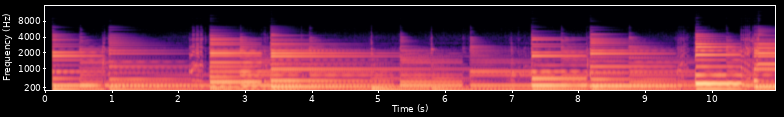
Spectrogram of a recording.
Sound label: Guitar Dry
